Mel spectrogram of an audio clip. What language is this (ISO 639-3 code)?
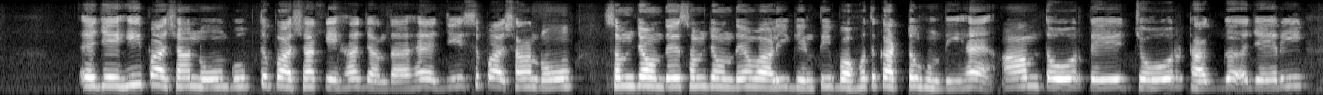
pan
